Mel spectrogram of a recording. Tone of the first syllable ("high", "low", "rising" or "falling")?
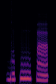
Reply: low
